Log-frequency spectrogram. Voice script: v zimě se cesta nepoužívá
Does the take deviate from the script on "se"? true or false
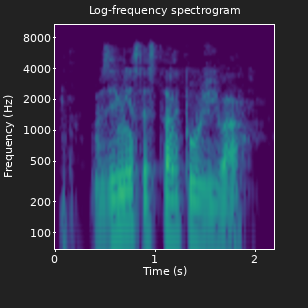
true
